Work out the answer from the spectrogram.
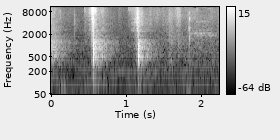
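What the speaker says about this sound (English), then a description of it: "So I have this green apple right here. I think I'm gonna cut it" Two sharp knife chops through a green apple on a cutting board, roughly half a second apart, followed by a fainter third cut, close and alone with no talking.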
